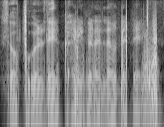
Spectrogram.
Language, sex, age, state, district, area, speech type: Malayalam, male, 18-30, Kerala, Kozhikode, rural, spontaneous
